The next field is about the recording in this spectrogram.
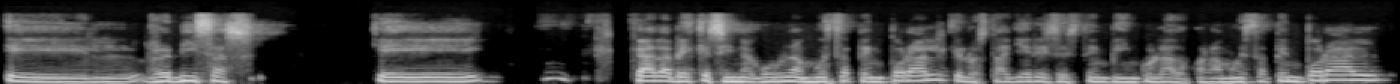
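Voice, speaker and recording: Mexican man, museum director at a talk, mellow slightly high voice, anecdotal. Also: a little slow. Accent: Mexican Spanish. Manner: chatty, anecdotal, keeps checking in with the audience. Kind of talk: conference talk.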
